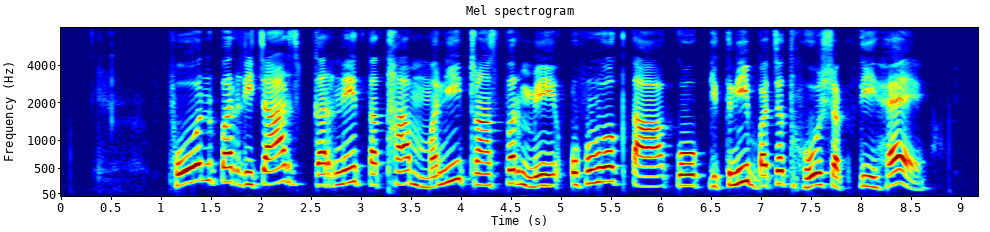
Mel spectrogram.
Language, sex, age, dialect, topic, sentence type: Hindi, male, 18-24, Garhwali, banking, question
